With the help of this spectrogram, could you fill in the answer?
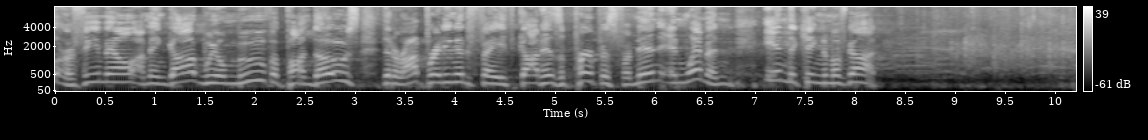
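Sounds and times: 
speech: 0.1s - 8.4s
audience applause: 8.3s - 10.2s.

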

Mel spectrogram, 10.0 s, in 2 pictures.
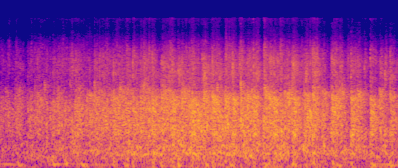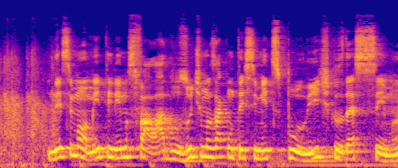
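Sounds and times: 
applause: 0.0s - 6.3s
speech: 5.6s - 9.9s.

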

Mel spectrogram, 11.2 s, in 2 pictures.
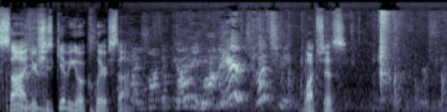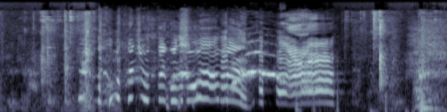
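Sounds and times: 
laughter: 0.0s - 0.6s, 6.4s - 11.1s
speech: 0.0s - 4.4s
woman screaming: 7.8s - 9.9s.

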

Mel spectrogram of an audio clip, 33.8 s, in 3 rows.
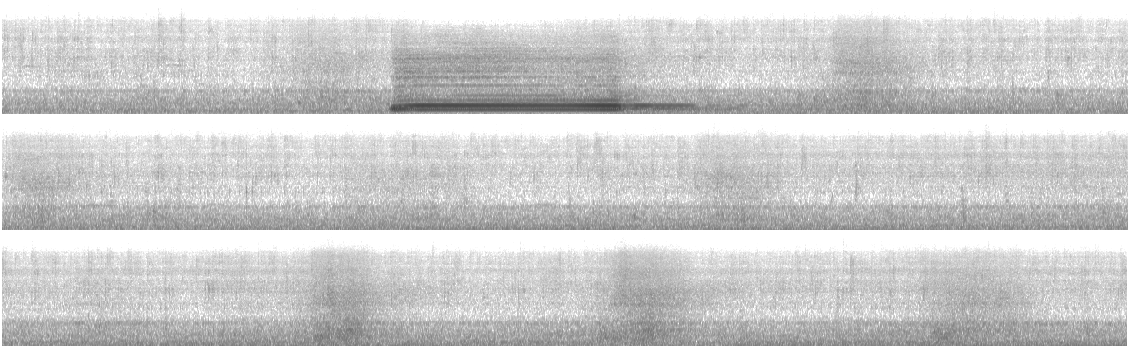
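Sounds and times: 
harbor water wash: 0.0s - 33.7s
ferry horn: 3.9s - 7.5s.

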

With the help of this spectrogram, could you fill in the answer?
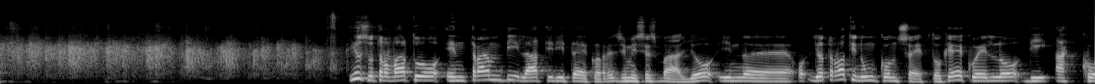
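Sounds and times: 
audience applause: 0.0s - 3.7s
speech: 3.5s - 10.9s.

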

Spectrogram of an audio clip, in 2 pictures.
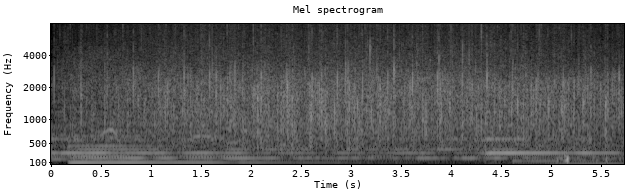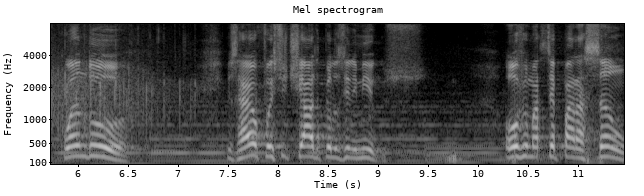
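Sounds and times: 
audience applause: 0.0s - 7.3s
speech: 5.8s - 6.6s, 7.5s - 9.4s, 10.3s - 11.4s.

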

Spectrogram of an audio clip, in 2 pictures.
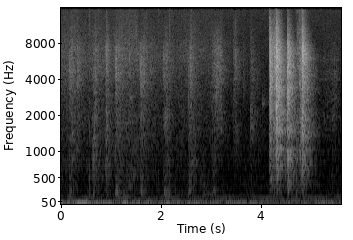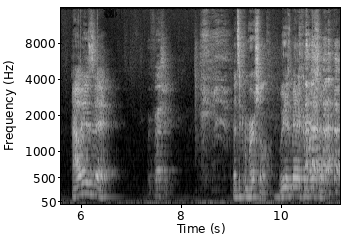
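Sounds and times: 
footsteps of a person walking across a room: 0.0s - 5.8s
speech: 5.8s - 6.6s, 9.0s - 11.1s
laughter: 8.4s - 9.0s, 10.3s - 11.1s.

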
